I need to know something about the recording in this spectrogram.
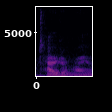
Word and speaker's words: Totoro: your neighbor was no that's totoro or totoro actually is how it's pronounced isn't it god those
